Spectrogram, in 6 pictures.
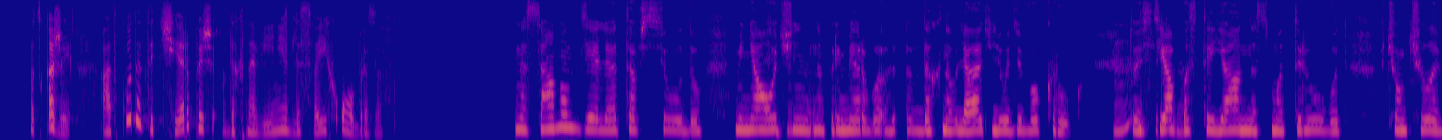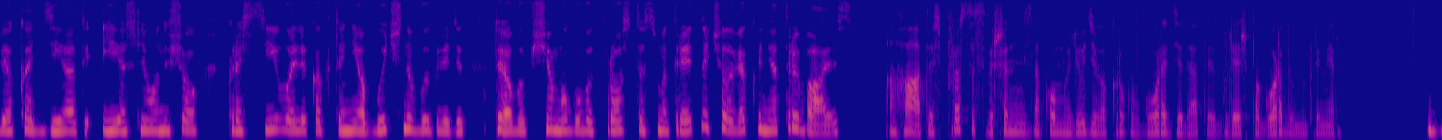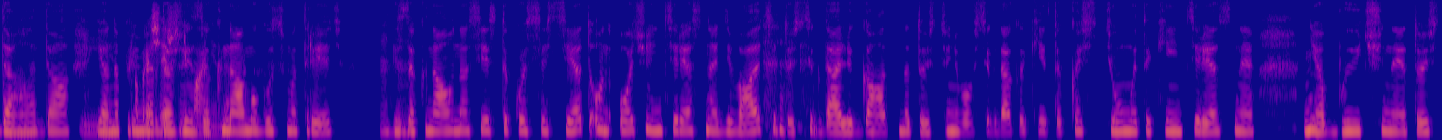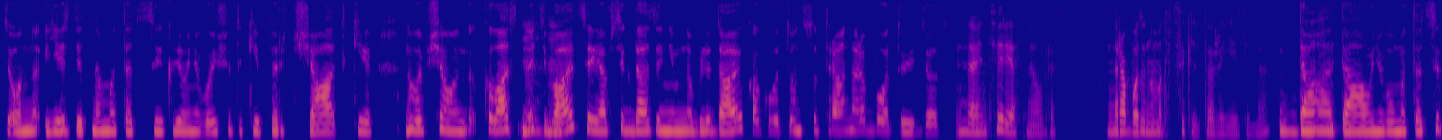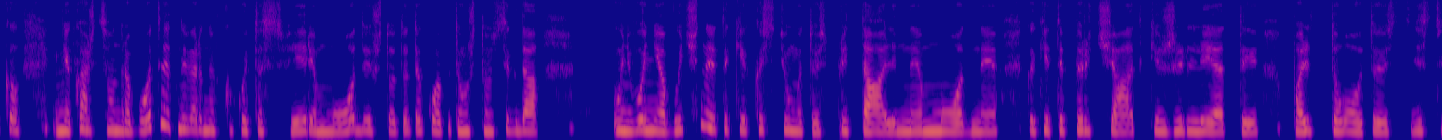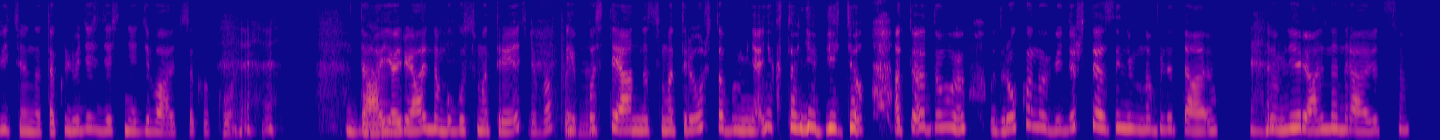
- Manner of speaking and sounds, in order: tapping; chuckle; chuckle; chuckle; chuckle; laughing while speaking: "меня никто не видел"; laugh
- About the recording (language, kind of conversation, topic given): Russian, podcast, Откуда ты черпаешь вдохновение для создания образов?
